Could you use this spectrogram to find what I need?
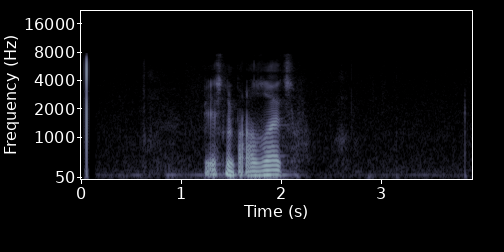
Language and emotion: Russian, neutral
